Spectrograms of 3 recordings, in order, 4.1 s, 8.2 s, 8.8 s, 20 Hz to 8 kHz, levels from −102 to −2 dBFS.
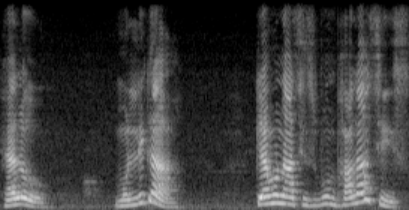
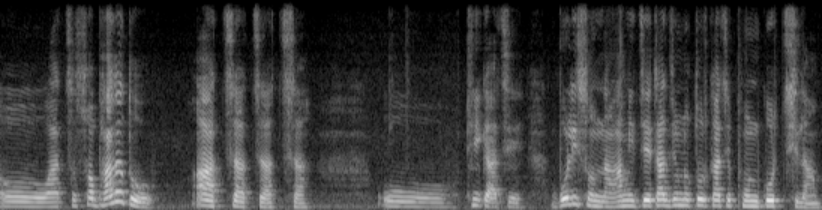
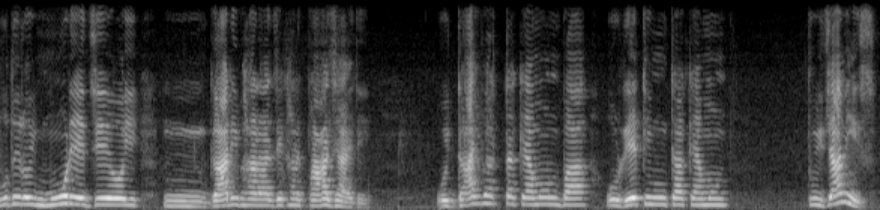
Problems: background sounds at intervals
